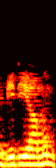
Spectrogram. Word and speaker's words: 미리암: 요거 읽으면 마리아라는 발음이 아니고요. 미리암입니다. 그러니까 마리아라는 이름의 원래 이름이 미리암이에요. 성경에 나오는 첫 번째 미리암은 누구죠?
